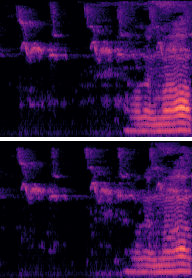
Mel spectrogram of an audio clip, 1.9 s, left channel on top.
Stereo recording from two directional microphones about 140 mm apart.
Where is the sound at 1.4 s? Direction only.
20° right (ahead or behind).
